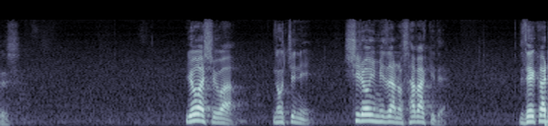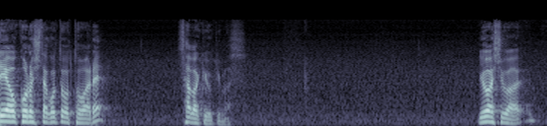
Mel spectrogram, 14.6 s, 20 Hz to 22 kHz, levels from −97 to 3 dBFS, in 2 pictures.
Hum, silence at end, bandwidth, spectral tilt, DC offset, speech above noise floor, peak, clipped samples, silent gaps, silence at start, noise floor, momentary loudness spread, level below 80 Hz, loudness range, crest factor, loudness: none; 0.2 s; 11.5 kHz; -6 dB/octave; under 0.1%; 39 dB; -2 dBFS; under 0.1%; none; 0 s; -60 dBFS; 22 LU; -62 dBFS; 14 LU; 24 dB; -21 LUFS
